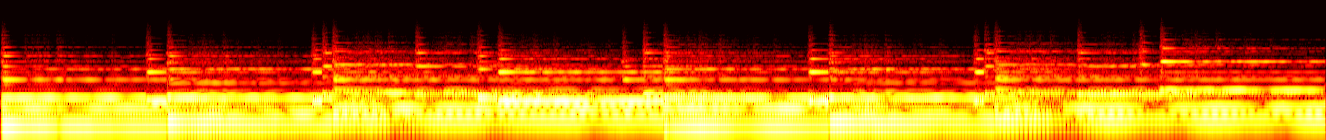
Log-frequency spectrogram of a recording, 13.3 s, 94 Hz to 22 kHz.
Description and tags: The Fall of Icarus
A Flutey/Pad/Melody.
beat, sequence, techno, progression, trance, melody, 145-bpm, strings, synth, pad, phase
